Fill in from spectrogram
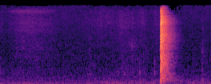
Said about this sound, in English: I'm gonna do a clap.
